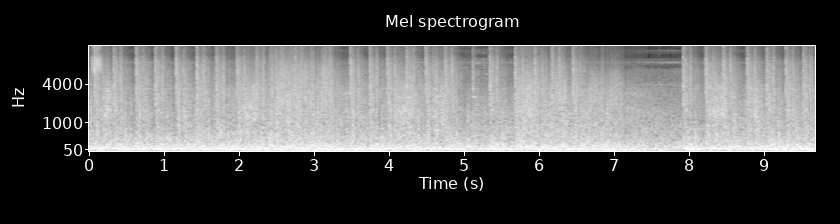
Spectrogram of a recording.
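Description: Twin rotary machine guns fire in rapid bursts.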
